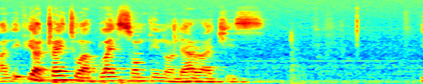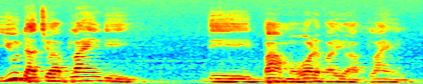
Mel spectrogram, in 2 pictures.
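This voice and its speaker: A medium-pitched male voice with long, frequent pauses and audible room echo. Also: ordinary pitch variation, moderate pace. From Nigeria, Rivers State (Niger Delta). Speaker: pastor and community leader. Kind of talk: press conference statement.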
